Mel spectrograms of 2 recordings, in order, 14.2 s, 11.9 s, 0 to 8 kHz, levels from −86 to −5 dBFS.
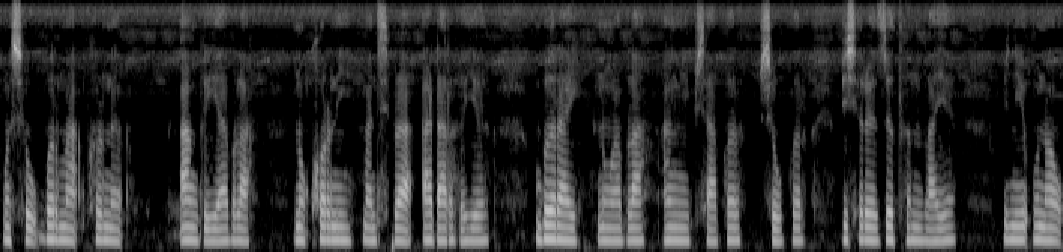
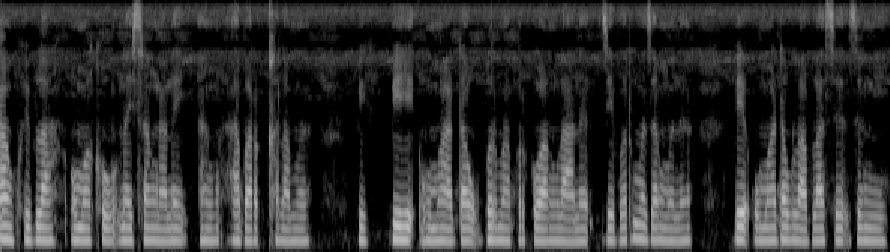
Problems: constant background noise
